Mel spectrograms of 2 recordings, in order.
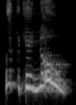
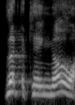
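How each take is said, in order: First: The voice is higher and softer. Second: The voice is bold and strong. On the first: The speaker is a eunuch and less imposing. "We might want to change the tone of his voice, maybe, if he is eunuch" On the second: The speaker is confident and commanding. "him boldly saying"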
